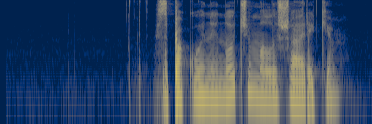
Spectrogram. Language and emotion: Russian, neutral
